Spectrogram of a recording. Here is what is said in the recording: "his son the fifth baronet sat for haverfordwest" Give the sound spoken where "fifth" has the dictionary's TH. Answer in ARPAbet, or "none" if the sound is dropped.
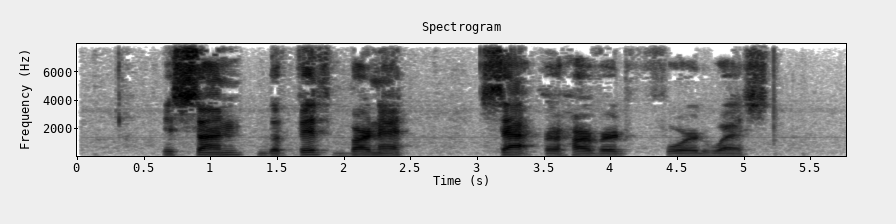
TH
